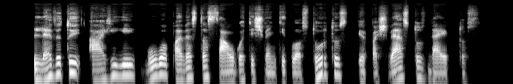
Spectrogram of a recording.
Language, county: Lithuanian, Šiauliai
